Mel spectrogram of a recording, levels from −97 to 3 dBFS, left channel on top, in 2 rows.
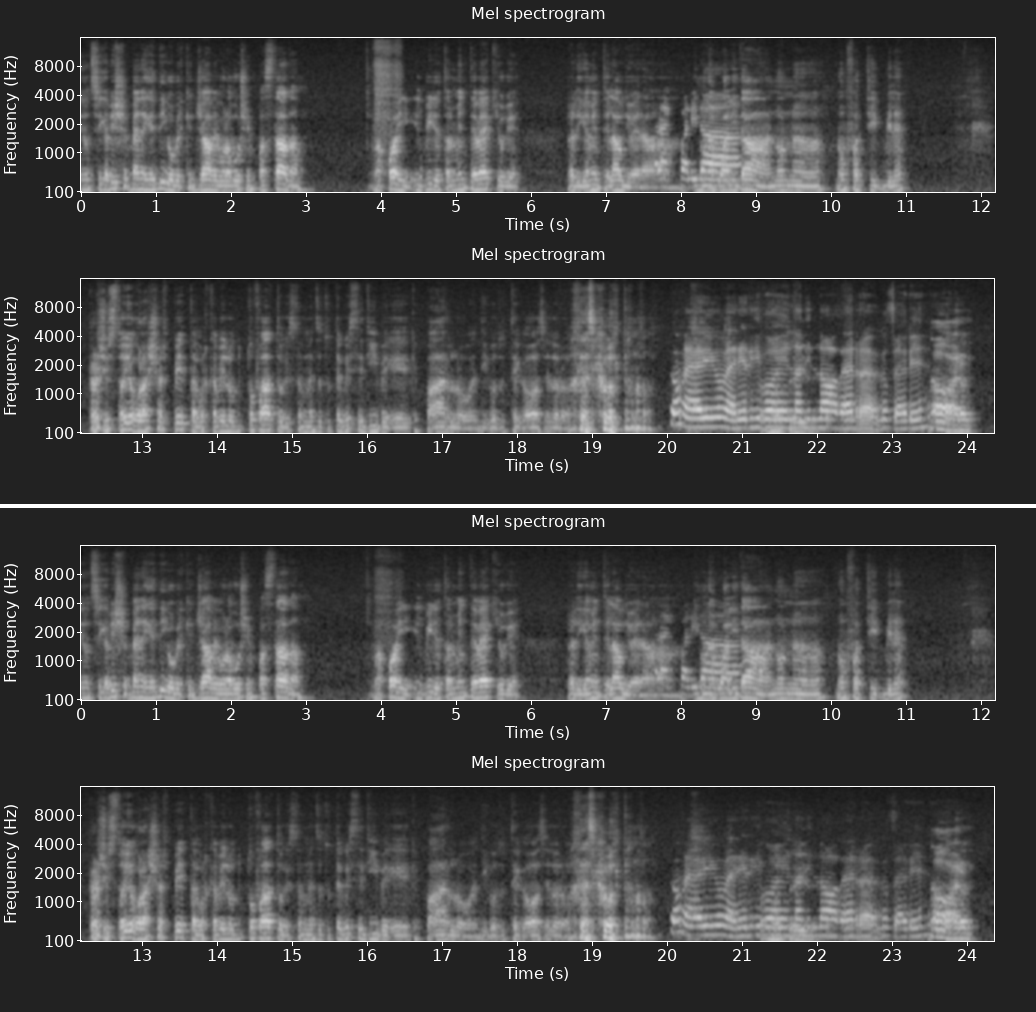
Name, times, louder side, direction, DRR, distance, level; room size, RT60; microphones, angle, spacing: voice 1, 0.0-3.0 3.8-5.8 6.5-11.0 11.9-19.8 21.2-22.0 23.5-24.0, left 1 dB, 15° left, 1.0 m, -24 dB
voice 2, 7.7-8.8 20.0-23.5, left 6 dB, 75° left, 0.5 m, -22 dB
3.9 x 3.4 x 2.9 m
head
